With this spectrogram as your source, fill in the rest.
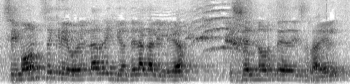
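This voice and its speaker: Man, preacher, high voice, echoey muffled church recording. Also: steady tone, normal speed, slight background noise. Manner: explains Bible passages, checks in with the congregation often. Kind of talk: sermon.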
